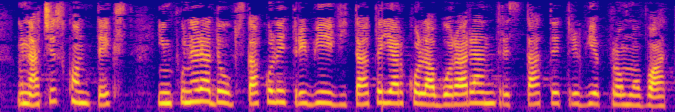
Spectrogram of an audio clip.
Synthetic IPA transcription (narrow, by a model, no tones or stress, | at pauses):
ɨnat͡ʃe̞st̪̚ko̞nt̪e̞kst̪impune̞ɾead̪e̞o̞bst̪ako̞le̞t̪ɾe̞buje̞ːvit̪at̪əjarko̞labo̞ɾaɾeaɨnt̪ɾe̞st̪at̪e̞t̪ɾe̞buje̞pɾo̞mo̞vat̪ə̥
